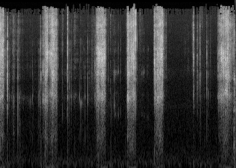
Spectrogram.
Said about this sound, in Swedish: Men tänk på en pennvässa, det är väl aldrig man hör någon vässa en penna numera.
